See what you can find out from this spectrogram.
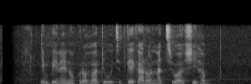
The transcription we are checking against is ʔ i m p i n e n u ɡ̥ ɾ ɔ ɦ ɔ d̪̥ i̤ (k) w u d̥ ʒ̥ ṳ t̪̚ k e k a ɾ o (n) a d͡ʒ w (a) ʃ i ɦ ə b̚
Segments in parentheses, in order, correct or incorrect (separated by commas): incorrect, correct, correct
